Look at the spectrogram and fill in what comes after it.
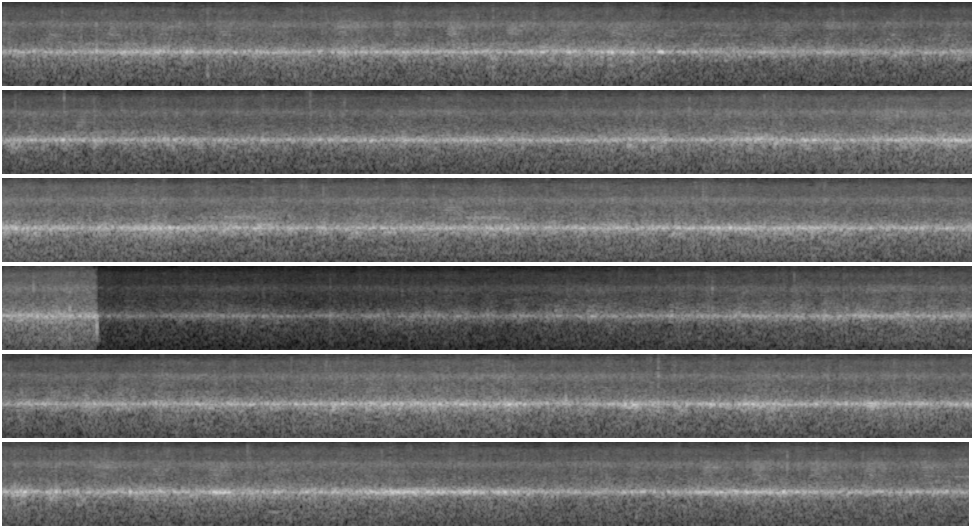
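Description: Steady rain hiss, with a steady high tone running through it. About halfway the sound drops suddenly and then builds back over a few seconds.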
